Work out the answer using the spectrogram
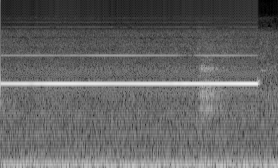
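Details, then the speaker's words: Corn combine return elevator turning over after being stuck, tight chain having caused trouble all day: even, steady drive rumble with constant high beep and no ticking or clacking; return elevator now running clean. "starting to turn okay don't hear any clickety clicky clack"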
